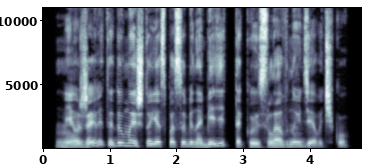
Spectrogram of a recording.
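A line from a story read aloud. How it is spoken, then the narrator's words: Reproachful purr. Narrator (Russian): с укором промурлыкал отрекомендованный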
